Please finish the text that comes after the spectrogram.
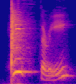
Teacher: i say history the stress is in his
